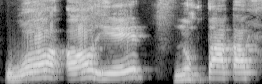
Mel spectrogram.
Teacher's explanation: तो दांत और ओष्ठ से उच्चारण होता है। व और ये नुक्ता का फ का उच्चारण स्थान कहां से होता है? दांत और ओष्ठ से होता है। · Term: दंत ओष्ठ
